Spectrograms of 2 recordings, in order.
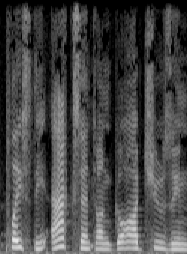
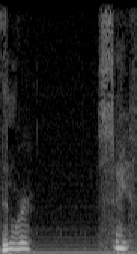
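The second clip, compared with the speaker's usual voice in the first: much softer, intimate and close; hushed sermon aside; 2 semitones lower, 9 dB quieter than usual. Real, not acted. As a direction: drop to a near hush to draw them in. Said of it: "intimate soft point about safety".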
